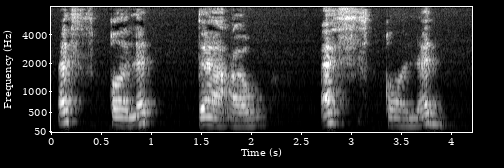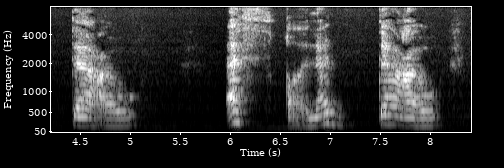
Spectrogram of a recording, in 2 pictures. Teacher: See how it's almost like the ta is just disappearing. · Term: idgham kamil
